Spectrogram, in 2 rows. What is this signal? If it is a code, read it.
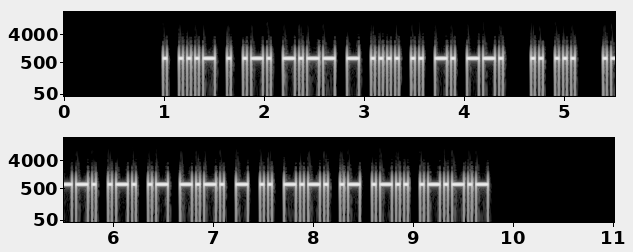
Morse code, heard as a keyed tone, about 30 wpm, 700 Hz. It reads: EVERYTHING IS PRACTICAL.
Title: Sentences from Top 1400 Words 30wpm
